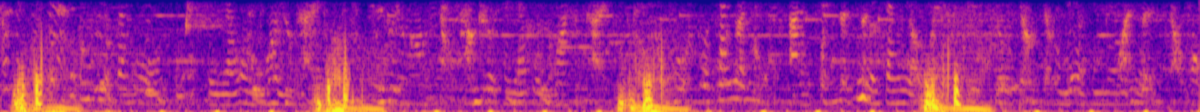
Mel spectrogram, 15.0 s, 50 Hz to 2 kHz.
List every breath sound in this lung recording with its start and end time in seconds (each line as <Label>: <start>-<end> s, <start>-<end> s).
Inhalation: 0.00-1.08 s, 3.86-4.94 s, 7.69-8.77 s, 11.42-12.50 s
Crackles: 0.00-1.08 s, 3.86-4.94 s, 7.69-8.77 s, 11.42-12.50 s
